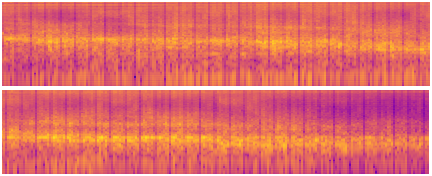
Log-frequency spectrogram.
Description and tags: A wide atmophere overwelming in disier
